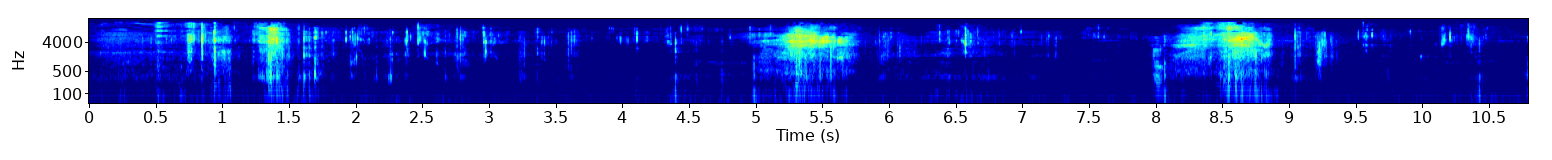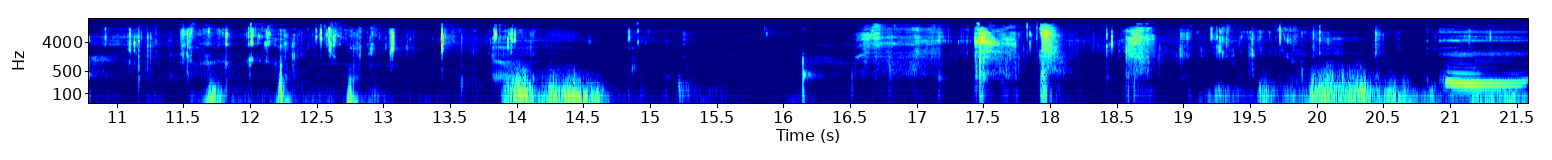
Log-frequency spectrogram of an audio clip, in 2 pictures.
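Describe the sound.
Someone chewing food while eating: many faint, irregular crunchy bites and wet munching sounds, with quiet pauses between bursts.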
